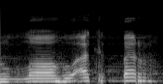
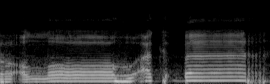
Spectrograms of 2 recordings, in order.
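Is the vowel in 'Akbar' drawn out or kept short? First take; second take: short; drawn out. First: The vowel in Akbar is kept short. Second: The vowel in Akbar is drawn out long. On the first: The speaker calls it right. "yang sebenarnya yang, yang tepat seperti itu" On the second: The speaker calls it wrong. "Baknya ditarik"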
